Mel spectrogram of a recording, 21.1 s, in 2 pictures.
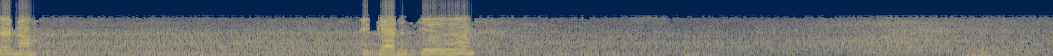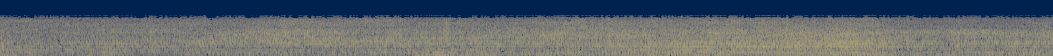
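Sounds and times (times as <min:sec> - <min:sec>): wind on microphone: 0:04.8 - 0:12.2, 0:14.1 - 0:21.0.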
